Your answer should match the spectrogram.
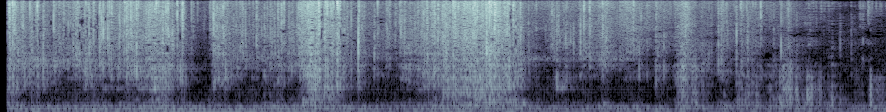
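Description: Plastic bread bag crinkling as it is handled and turned over, in several irregular bursts that grow quieter near the end.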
